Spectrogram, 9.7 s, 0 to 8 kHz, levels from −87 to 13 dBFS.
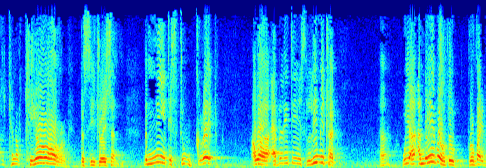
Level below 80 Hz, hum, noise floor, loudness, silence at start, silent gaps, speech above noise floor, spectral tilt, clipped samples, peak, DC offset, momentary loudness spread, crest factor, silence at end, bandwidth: -40 dBFS; none; -36 dBFS; -10 LUFS; 0 s; none; 27 dB; -6 dB/octave; 0.4%; 0 dBFS; under 0.1%; 14 LU; 10 dB; 0 s; 7.8 kHz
